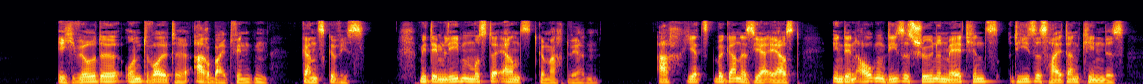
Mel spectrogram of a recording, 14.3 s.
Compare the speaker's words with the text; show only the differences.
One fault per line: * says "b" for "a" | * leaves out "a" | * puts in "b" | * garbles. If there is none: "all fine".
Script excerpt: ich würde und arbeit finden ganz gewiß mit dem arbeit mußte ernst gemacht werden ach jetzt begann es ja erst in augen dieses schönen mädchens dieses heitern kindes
* puts in "wollte"
* says "leben" for "arbeit"
* puts in "den"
